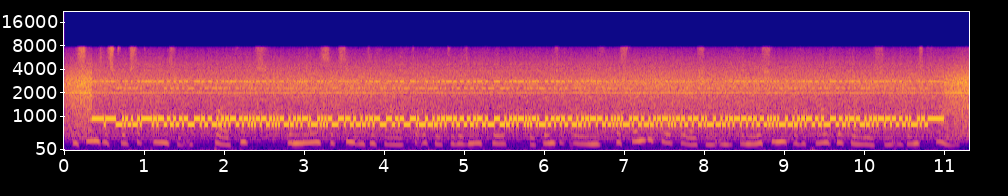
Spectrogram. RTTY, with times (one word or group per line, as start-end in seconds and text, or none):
1.1-1.8 8092
2.0-2.7 0676
2.9-3.6 3697
3.8-4.5 9093
4.7-5.4 2879
5.6-6.3 6302
6.5-7.2 7437
7.4-8.1 6273
8.3-9.0 1243
9.2-9.9 8981
10.1-10.8 1832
